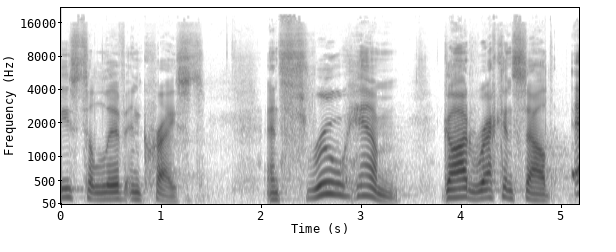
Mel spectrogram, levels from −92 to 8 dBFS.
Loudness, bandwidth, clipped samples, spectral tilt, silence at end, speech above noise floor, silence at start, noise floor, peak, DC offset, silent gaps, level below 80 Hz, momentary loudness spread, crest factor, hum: -25 LUFS; 19 kHz; under 0.1%; -4 dB/octave; 0 s; 31 dB; 0 s; -56 dBFS; -4 dBFS; under 0.1%; none; -74 dBFS; 13 LU; 20 dB; none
